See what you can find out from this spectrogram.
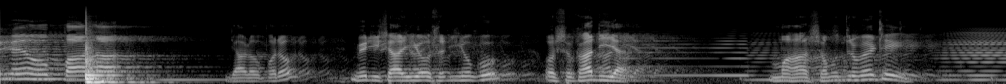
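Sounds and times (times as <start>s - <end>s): dholak drum stroke ringing: 0.8s - 2.3s.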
